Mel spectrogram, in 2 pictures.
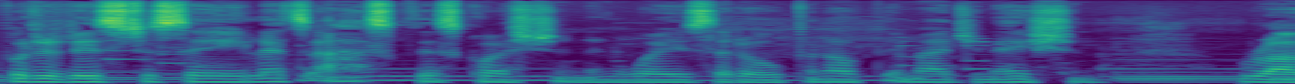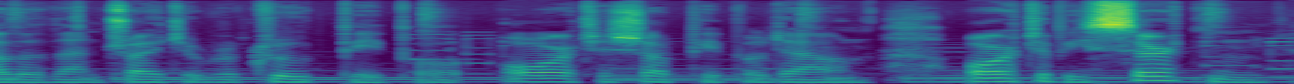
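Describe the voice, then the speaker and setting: A middle-aged man speaking reflectively as an interview guest, thoughtful and searching, pausing and restarting as he works through his ideas. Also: mid-range voice, flat delivery, gravelly, music in the background. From Ireland. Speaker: theologian in residence, interview guest.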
